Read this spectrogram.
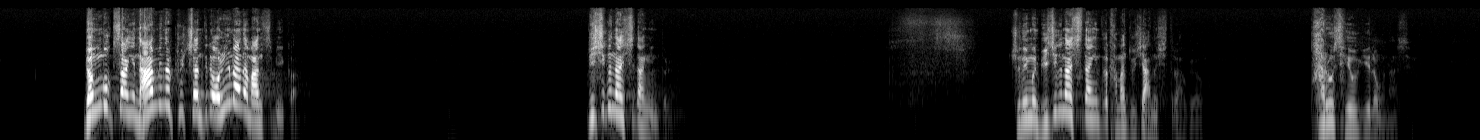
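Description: An older man preaches through a microphone in short phrases with long pauses.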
